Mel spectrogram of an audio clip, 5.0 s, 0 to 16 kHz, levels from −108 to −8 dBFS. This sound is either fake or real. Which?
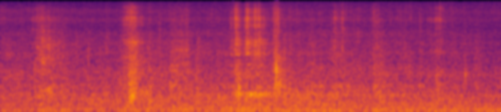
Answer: real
